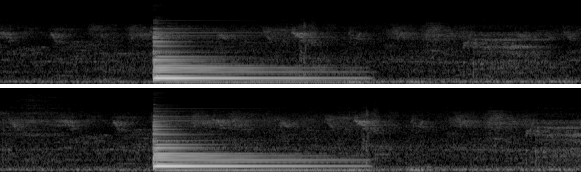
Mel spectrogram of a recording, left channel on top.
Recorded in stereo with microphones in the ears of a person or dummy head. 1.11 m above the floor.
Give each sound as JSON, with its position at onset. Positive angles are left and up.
{"t": 1.5, "sound": "a guitar", "side_deg": 0, "distance_m": 0.8}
